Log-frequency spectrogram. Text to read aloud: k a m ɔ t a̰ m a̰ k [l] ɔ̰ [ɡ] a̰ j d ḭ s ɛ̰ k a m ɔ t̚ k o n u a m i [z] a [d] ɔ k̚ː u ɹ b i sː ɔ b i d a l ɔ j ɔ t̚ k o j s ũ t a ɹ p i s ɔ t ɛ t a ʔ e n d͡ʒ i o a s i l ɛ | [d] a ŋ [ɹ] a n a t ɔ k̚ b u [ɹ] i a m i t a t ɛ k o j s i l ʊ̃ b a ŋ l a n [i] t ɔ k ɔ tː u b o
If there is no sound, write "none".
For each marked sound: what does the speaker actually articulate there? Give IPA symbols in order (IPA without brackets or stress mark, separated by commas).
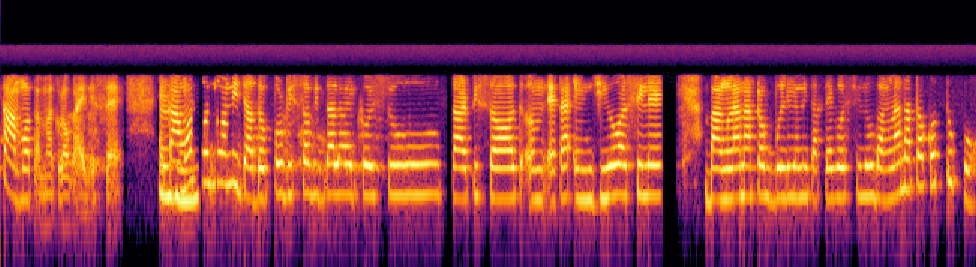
l, ɡ, z, d, b, l, l, a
